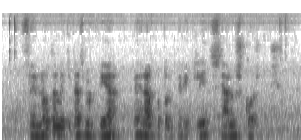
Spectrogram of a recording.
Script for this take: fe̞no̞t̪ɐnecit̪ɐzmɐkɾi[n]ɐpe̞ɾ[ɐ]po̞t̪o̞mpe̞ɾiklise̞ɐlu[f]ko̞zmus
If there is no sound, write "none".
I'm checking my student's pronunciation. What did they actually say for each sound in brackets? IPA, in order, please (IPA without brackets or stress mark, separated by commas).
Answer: none, ɐː, s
